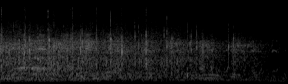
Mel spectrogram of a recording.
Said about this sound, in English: My wife and I have been married for getting close to 47 years. And every time we get close, you can clap. Clap for her because she's amazing.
